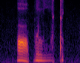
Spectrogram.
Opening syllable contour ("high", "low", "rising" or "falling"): falling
